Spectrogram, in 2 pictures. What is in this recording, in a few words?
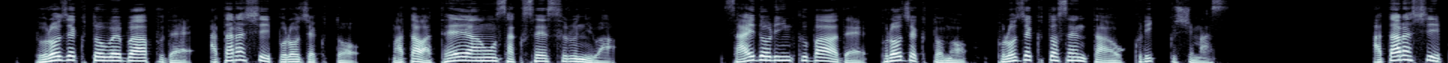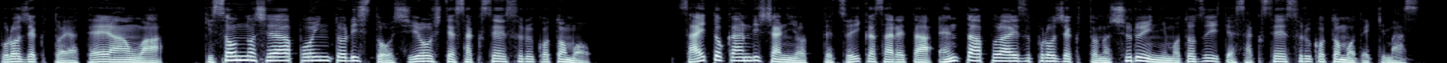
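Japanese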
